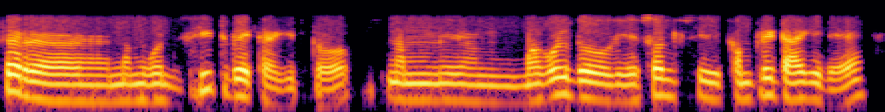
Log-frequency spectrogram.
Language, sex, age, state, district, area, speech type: Kannada, male, 30-45, Karnataka, Bangalore Urban, urban, conversation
